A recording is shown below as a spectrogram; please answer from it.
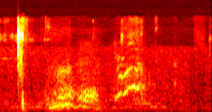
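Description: A sharp click, then two short pitched vocal sounds that rise and fall in pitch.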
